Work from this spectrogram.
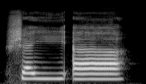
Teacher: اور ہم کلمت شیئا پہ رکے تو تنوین زبر پہ مد الف سے رکیں گے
